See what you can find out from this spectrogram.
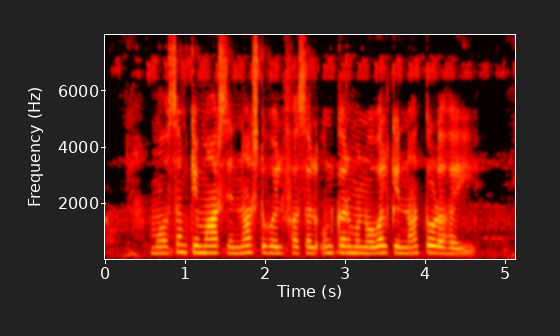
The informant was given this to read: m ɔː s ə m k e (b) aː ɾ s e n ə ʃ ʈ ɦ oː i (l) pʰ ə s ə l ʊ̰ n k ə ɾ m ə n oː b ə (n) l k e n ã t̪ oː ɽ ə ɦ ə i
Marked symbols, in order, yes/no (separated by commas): no, yes, no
